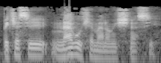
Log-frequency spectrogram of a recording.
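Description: A man voicing a calm, secretive grown man who speaks in a reassuring, confiding way. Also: on the low side. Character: calm secretive middle-aged man recruiting a boy.

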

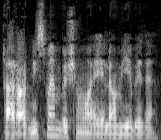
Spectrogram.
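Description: Style: calm secretive man, as a male narrator voices him. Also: fairly low pitch. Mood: calm, confiding. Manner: reassuring, hushed and confiding. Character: calm secretive middle-aged man recruiting a boy.

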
